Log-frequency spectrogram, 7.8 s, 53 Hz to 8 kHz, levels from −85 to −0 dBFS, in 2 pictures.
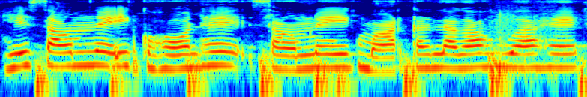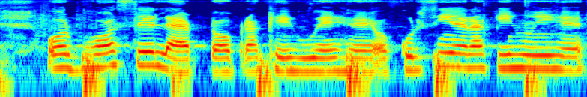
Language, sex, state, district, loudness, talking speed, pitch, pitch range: Hindi, female, Bihar, Jamui, -15 LUFS, 175 wpm, 240 Hz, 220-255 Hz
